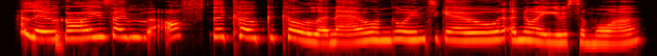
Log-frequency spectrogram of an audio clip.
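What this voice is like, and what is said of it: Deliberately bad put-on accent. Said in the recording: “That was a great accent. ... No, it was really bad. ... It was pretty bad.”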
